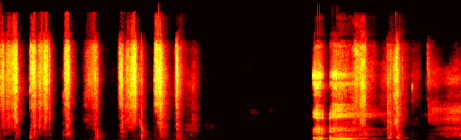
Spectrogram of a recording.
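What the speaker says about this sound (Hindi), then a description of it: "सबसे पहले मैं कार्ड्स निकाल लेती हूँ गाइस" Tarot cards are drawn and shuffled in a quick run of crisp flicks and taps, then a pause, followed by a denser burst of card rustling.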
